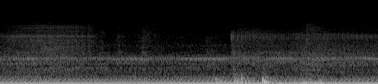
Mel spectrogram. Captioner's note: motor whirring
